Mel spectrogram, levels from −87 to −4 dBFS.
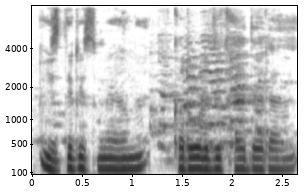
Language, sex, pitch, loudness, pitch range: Maithili, female, 145 Hz, -25 LUFS, 140-150 Hz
